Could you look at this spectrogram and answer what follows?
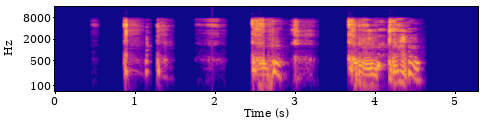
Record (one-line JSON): {"three_cough_length": "5.3 s", "three_cough_amplitude": 30309, "three_cough_signal_mean_std_ratio": 0.4, "survey_phase": "beta (2021-08-13 to 2022-03-07)", "age": "18-44", "gender": "Female", "wearing_mask": "No", "symptom_cough_any": true, "symptom_runny_or_blocked_nose": true, "symptom_sore_throat": true, "symptom_headache": true, "symptom_onset": "2 days", "smoker_status": "Ex-smoker", "respiratory_condition_asthma": false, "respiratory_condition_other": false, "recruitment_source": "Test and Trace", "submission_delay": "2 days", "covid_test_result": "Positive", "covid_test_method": "RT-qPCR", "covid_ct_value": 18.2, "covid_ct_gene": "ORF1ab gene", "covid_ct_mean": 18.4, "covid_viral_load": "940000 copies/ml", "covid_viral_load_category": "Low viral load (10K-1M copies/ml)"}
